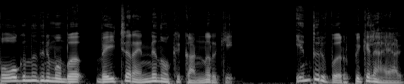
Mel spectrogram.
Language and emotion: Malayalam, disgusted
